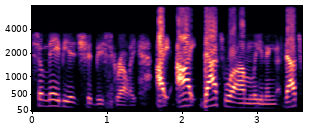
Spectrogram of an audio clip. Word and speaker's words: Shkreli: The I can't even pronounce his name right. It's Shkreli.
